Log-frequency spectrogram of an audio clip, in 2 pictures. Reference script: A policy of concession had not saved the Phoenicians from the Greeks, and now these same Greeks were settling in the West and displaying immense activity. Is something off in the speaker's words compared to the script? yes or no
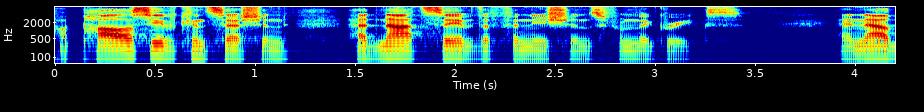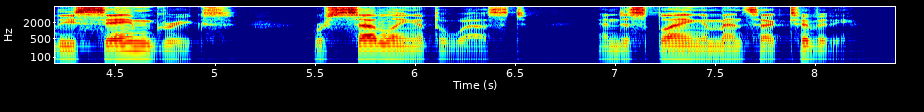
yes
